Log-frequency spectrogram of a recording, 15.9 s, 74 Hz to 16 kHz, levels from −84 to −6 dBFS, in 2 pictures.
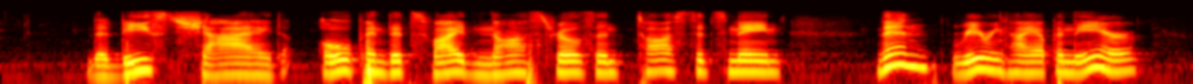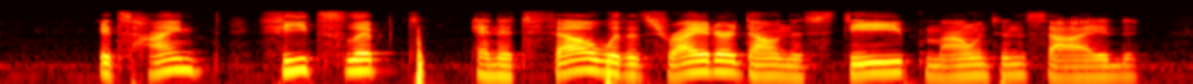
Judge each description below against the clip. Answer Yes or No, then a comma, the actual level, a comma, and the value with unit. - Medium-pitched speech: Yes, medium, 155 Hz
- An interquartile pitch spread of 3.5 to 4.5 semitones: Yes, average, 4.0 semitones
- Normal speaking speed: No, slow, 125 wpm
